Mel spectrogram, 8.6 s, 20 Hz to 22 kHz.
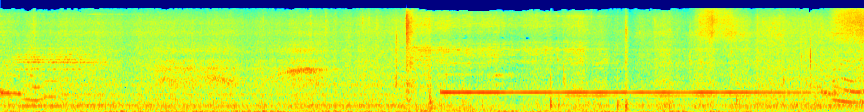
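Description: Kita-Osaka Kyuko 9000 series subway train running through a tunnel, heard from inside the car: a dense, steady rumble of wheels and tunnel mixed with loud air-conditioning noise. Short gliding whines come near the start and near the end, and one steady whine holds a single pitch for about four seconds from about halfway through.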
